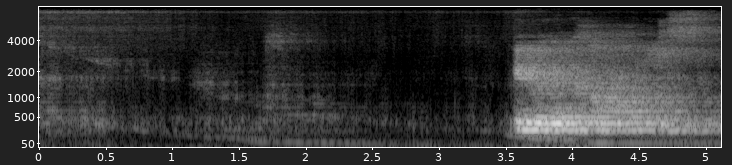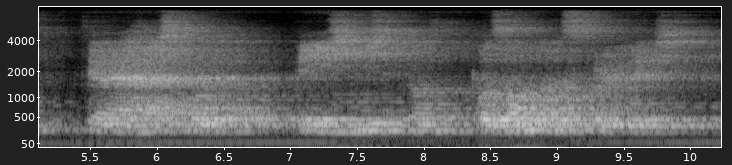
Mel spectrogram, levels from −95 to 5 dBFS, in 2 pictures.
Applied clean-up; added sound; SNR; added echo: neural separator model SepFormer DNS4.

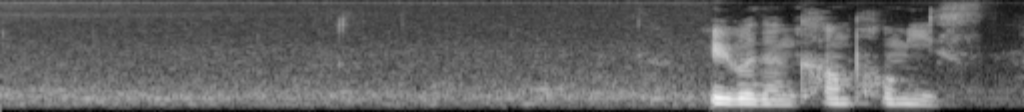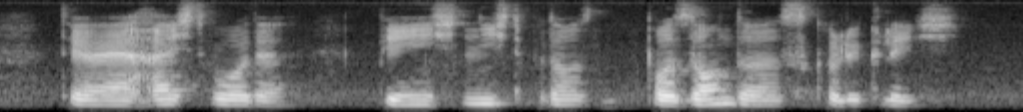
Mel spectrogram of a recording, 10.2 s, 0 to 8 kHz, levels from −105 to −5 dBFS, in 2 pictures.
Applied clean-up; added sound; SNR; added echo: none; none; none; none.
